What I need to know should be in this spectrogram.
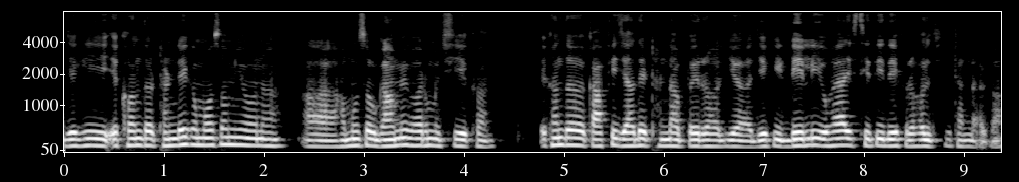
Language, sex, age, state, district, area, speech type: Maithili, male, 18-30, Bihar, Darbhanga, rural, spontaneous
